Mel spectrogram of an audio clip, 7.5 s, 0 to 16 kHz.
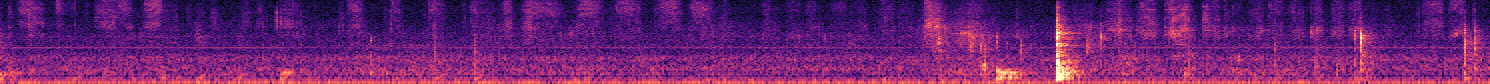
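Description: Faint rubbing and scraping of a cotton swab worked over an AR-15 charging handle, with a sharp click a little past five seconds in and a lighter one about a second and a half later.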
